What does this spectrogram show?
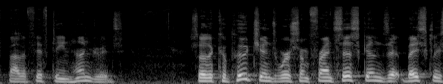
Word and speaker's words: Capuchins: Then there was I believe it's pronounced the Capuchins, Capuchins, the Capuchins.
